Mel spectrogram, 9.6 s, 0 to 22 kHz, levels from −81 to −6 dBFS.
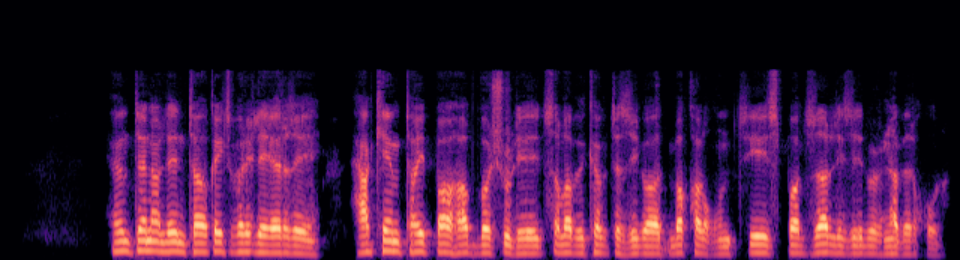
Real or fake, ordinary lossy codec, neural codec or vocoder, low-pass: fake; MP3, 48 kbps; codec, 16 kHz, 0.8 kbps, ZipCodec; 7.2 kHz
